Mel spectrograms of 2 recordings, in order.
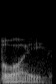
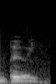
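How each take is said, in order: First: It is said with a British pronunciation. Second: It is said with an American pronunciation. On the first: "What is the British pronunciation?" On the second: "I will use the American pronunciation"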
